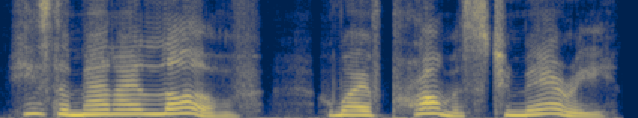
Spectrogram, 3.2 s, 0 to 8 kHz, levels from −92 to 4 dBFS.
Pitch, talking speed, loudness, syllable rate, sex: 275 Hz, 205 wpm, -15 LUFS, 5.4 syllables/s, female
